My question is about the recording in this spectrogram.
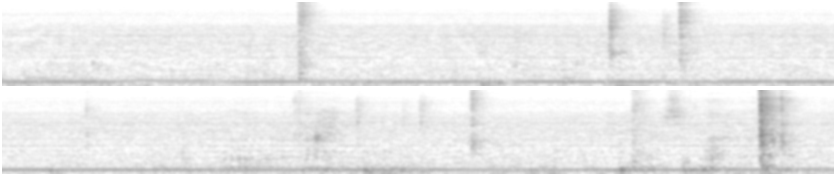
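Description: Low steady hum from an idling guitar amp with nothing being played, with a few faint clicks as the effects pedal's knobs are handled.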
